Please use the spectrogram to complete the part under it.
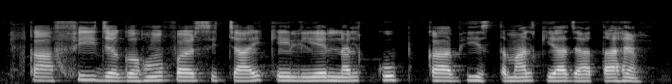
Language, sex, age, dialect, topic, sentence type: Hindi, female, 25-30, Marwari Dhudhari, agriculture, statement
